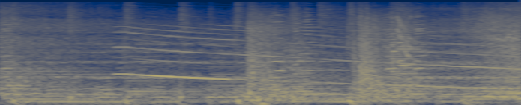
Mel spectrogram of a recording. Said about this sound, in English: A police motorcycle races past, followed by a second. The cop on the second shoots at the first.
